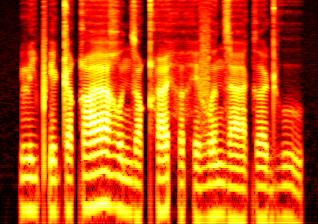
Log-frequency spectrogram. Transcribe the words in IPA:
ɭipʼeʈɯ qaːʁunzo qʰɛhʌhɛ vʌnzaːkʌː ɖʱu

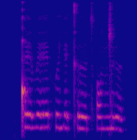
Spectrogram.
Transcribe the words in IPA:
ǃɛvɛː fəjɛkʼəːt͡sʼɔ ŋ͡ǀʏə̯

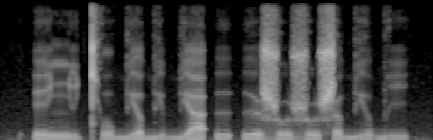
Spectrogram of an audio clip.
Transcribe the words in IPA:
ʔeɲɨ cʰobʲɐbʲɵ bʲaʔɨ ʔɨʐu ʐuʂɐbʲɵbi

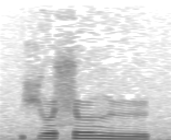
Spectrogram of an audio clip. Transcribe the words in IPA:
çɵ˨sɵ˦ɣʉ˨

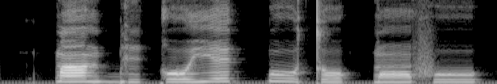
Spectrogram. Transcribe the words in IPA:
k͡pã˧ ɡ͡bi˨ko˧je˦ k͡pu˦˨to˨k͡pɔ̃˧fu˧

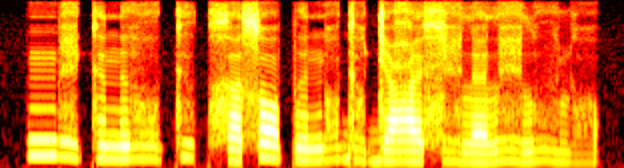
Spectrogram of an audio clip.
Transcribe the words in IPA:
mːe̤kʲunɨ ɦo̤ kʲṳkxɐ sɔpɨ nɔ̤ɡʲɔ̤ɟeʕɛ xe̤lɛ le̤ lṳʎɔ̤

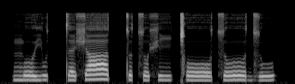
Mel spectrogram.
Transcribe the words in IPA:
mʊːjutːɛ ʃaːtːʊt͡soʃiː ǀoː t͡sʊːd͡zu

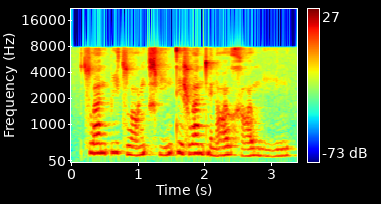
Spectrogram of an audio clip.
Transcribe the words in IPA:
t͡swa˥npi˥t͡swɑ˧˥ŋ t͡ɕʰi˧˥n t̪i˥˩ʂwa˥nt̪ɥɛ˨n ɑ˧˥ʊ̯ xɑ˧˥ʊ̯mi˨˩˦n

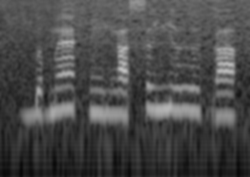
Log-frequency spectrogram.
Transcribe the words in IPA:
ɡ͡bə˨bɛ̃˦hĩ˨ ŋa˨sɨ˦ɲɨ˦ɣɨ˧ ɡa˨

